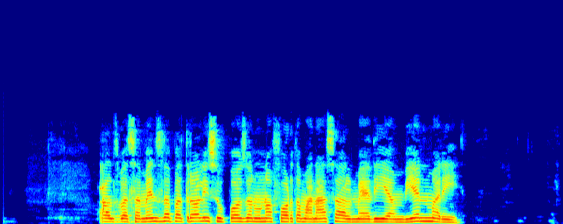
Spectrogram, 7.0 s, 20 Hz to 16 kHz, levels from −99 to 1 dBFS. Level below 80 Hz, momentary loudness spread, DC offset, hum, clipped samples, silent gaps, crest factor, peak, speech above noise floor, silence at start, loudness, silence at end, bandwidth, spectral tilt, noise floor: -64 dBFS; 4 LU; under 0.1%; none; under 0.1%; none; 14 dB; -4 dBFS; 59 dB; 1.25 s; -17 LUFS; 1.3 s; 8 kHz; -4.5 dB/octave; -75 dBFS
